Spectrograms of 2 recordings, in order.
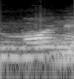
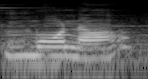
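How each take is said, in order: First: The name is said with an English pronunciation. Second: The name is said with a French pronunciation. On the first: "it's easier to say" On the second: "actually Mona because it is French"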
